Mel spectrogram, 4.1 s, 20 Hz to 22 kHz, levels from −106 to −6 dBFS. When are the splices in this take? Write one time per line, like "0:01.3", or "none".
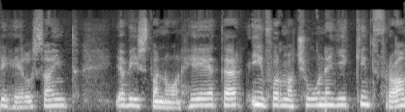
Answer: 0:01.5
